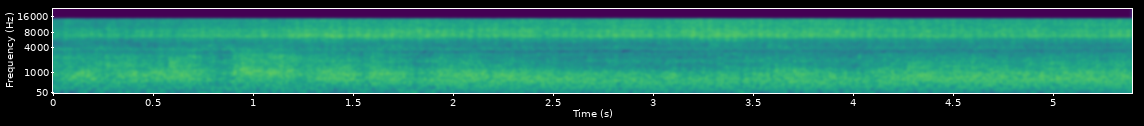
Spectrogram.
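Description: Steady noise of a motorcycle on the move: engine and the rush of wind and road noise, with no single event standing out.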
